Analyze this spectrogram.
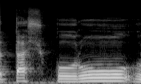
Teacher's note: واو مدہ ہے، ایک الف کی مقدار کے برابر کھینچ کر پڑھیں گے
